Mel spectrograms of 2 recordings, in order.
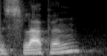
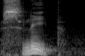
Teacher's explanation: the long A is today pronounced as E. So that's why slappen became sleep.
